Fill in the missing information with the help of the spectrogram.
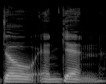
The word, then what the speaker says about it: Dogen: Zen Master Dogen is often referred to within Chinese sources as Dao Yuan Chan Shi, with the Japanese pronunciation of Do and Gen, literally translating to Way Originator or Way Essence.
